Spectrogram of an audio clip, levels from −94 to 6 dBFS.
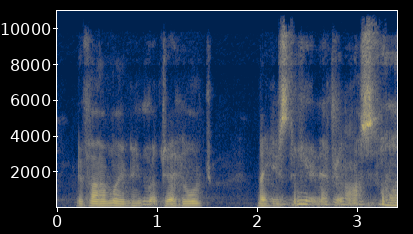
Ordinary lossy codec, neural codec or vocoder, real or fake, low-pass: Opus, 24 kbps; autoencoder, 22.05 kHz, a latent of 192 numbers a frame, VITS, trained on one speaker; fake; 9.9 kHz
